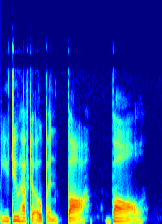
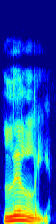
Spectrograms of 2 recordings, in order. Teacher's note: li is a little bit lower than e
